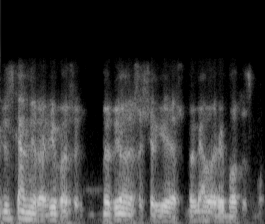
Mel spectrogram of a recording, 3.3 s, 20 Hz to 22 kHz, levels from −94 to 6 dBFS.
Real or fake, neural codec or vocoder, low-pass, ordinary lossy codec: fake; codec, 16 kHz, 4 kbps, FreqCodec, smaller model; 7.2 kHz; Opus, 16 kbps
